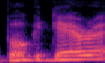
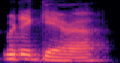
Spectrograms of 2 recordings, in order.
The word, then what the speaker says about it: Bordighera: pronounce it correctly because I always mispronounce it. Bogadera, is it called? Bordighera.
